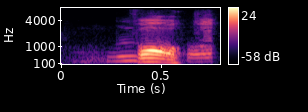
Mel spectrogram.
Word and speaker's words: Falk: Is it Flank? Falk? What is his name? – Falk. – Luke Falk. That's a weird way to pronounce Falk.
